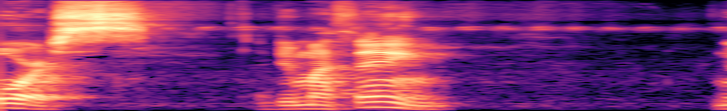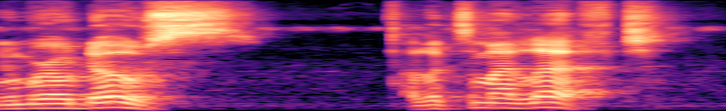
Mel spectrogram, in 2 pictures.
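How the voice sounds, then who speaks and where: A man with a fairly high voice speaks at a fairly slow pace, leaving long, frequent pauses. His loudness swings widely while his pitch varies in an ordinary way. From Whittier, California. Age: 20s. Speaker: podcast host and therapist. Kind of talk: casual interview chat.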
